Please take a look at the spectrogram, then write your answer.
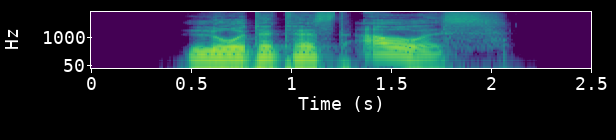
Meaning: inflection of ausloten: 1. second-person singular preterite 2. second-person singular subjunctive II
- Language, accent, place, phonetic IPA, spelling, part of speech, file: German, Germany, Berlin, [ˌloːtətəst ˈaʊ̯s], lotetest aus, verb, De-lotetest aus.ogg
